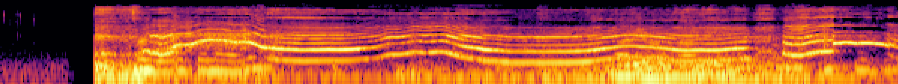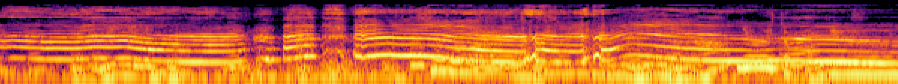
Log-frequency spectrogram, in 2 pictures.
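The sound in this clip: Loud, continuous infant crying from malnourished children going hungry in Uruzgan province. Repeated wailing sobs rise and fall in pitch without pause for around eleven seconds.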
